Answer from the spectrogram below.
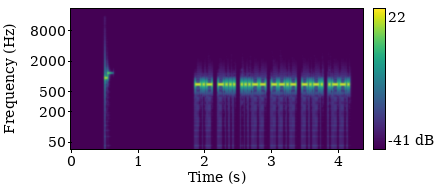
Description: Morse code, heard as a keyed tone, about 37 wpm, 700 Hz. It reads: KB3QCP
